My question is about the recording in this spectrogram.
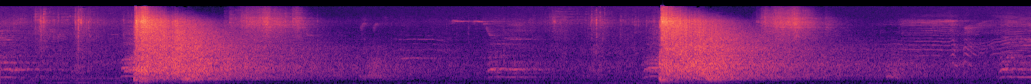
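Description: Two rifle volleys of a military funeral honour salute, about five seconds apart. Each is a sharp crack from several rifles at once, followed by a long echoing decay.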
